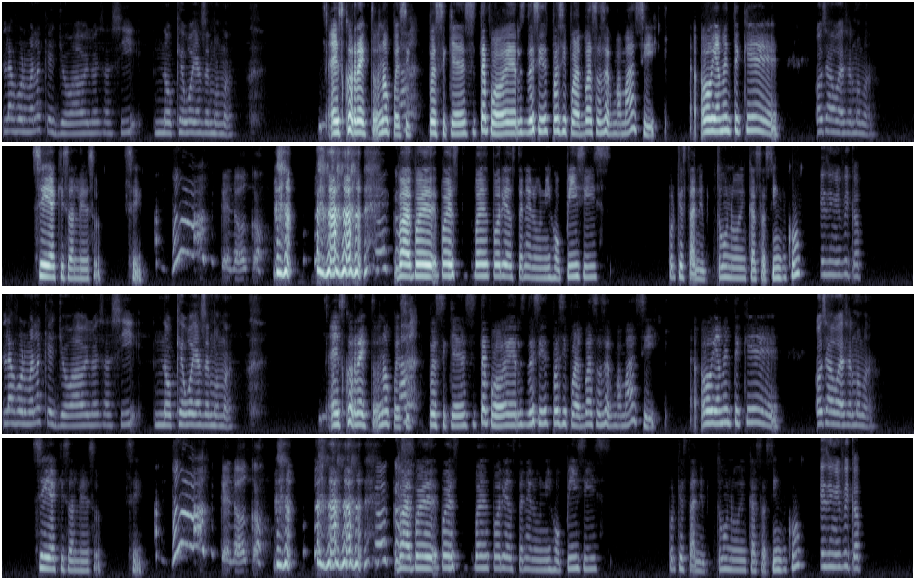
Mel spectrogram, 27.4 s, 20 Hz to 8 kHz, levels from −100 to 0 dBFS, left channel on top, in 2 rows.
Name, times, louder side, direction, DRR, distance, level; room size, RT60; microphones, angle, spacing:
voice 1, 0.0-3.9 6.0-6.2 12.2-13.1 16.0-17.7 18.4-18.5 19.3-19.7 26.0-26.6, right 5 dB, 25° right, 0.3 m, -42 dB
voice 2, 4.8-6.0 6.4-9.8 10.5-11.6 14.2-15.2 15.6-15.8 17.8-18.0 18.4-19.3 19.6-20.5 20.8-22.6 23.7-25.7, left 9 dB, 75° left, 0.3 m, -28 dB
6.1 x 2.1 x 3.6 m
head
